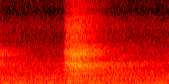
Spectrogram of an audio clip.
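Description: A man breathes out heavily once, about a second in, a short weary sigh through the nose that shows his reluctance to work.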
